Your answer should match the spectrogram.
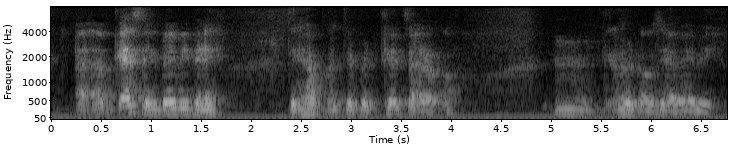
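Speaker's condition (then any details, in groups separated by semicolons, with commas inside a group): Duchenne muscular dystrophy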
